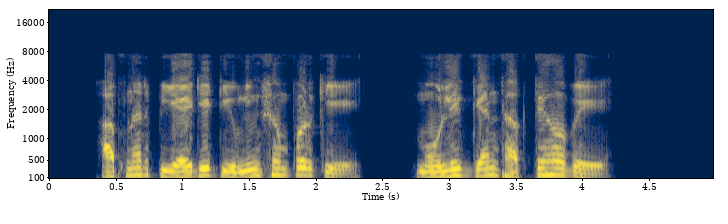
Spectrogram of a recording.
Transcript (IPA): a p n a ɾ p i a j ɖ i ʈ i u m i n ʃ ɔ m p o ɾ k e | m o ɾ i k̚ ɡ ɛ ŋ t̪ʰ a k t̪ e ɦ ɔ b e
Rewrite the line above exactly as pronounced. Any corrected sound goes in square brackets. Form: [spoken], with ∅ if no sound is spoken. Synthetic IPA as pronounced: a p n a ɾ p i a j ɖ i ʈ i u [n] i [ŋ] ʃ ɔ m p o ɾ k e | m o [l] i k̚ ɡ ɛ [n] t̪ʰ a k t̪ e ɦ ɔ b e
